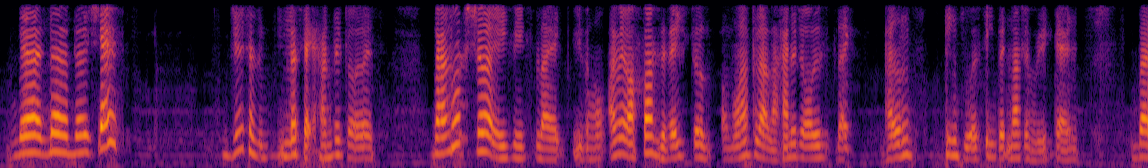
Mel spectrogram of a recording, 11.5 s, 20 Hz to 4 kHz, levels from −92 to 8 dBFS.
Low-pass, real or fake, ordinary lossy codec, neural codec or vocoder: 3.6 kHz; fake; none; codec, 16 kHz in and 24 kHz out, 0.6 kbps, FireRedTTS-2 codec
